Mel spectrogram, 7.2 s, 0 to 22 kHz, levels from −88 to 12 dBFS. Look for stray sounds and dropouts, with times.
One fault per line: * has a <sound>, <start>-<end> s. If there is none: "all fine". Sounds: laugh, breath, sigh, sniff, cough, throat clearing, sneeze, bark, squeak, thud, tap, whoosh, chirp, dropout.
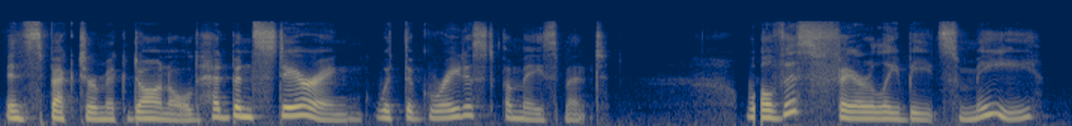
* has a dropout, 5.0-5.1 s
